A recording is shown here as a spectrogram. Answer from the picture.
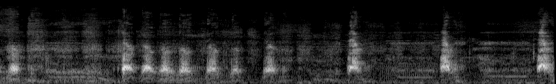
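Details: Pug puppies meeting each other; high, clipped yips and barks come singly and in quick clusters of three or four, separated by brief pauses, with faint whining between.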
